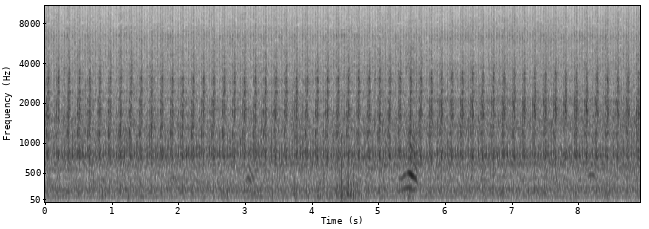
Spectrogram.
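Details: Peugeot 407 1.6 HDi 90 diesel at idle: crisp, evenly spaced top-end ticking knock. Noise began after a road drive, with slight white smoke from the rear. Mechanic suspects tappets (poussoirs), unconfirmed.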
